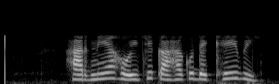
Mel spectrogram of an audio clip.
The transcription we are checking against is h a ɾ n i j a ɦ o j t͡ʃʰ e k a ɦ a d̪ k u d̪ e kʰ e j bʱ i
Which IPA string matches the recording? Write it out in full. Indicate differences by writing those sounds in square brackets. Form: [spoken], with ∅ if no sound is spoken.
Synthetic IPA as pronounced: h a ɾ n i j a ɦ o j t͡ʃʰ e k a ɦ a [∅] k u d̪ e kʰ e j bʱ i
